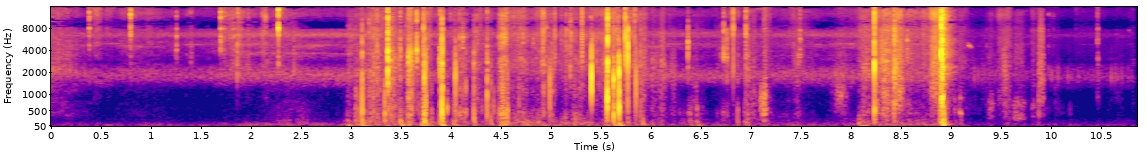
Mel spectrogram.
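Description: Handling noise from a phone being carried and set in place on a magnetic mount on a bench vise: rubbing, rustling and knocks against the microphone, densest about three seconds in, and a single sharp click near the end.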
